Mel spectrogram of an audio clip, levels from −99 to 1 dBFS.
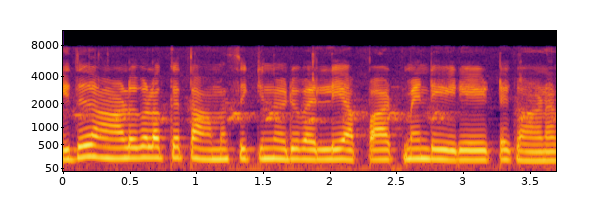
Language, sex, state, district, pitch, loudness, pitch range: Malayalam, female, Kerala, Kollam, 195 Hz, -12 LUFS, 190-210 Hz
